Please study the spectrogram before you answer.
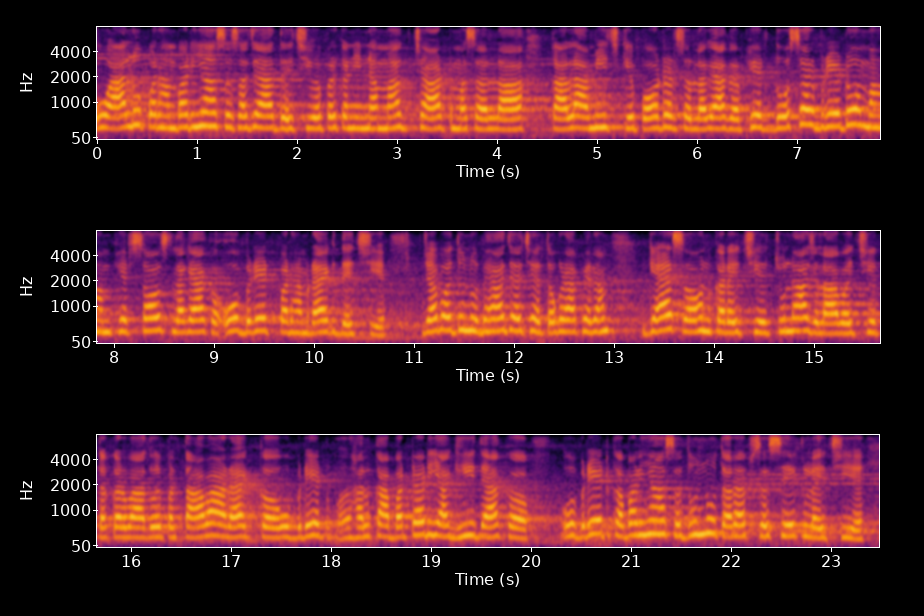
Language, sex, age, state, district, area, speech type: Maithili, female, 30-45, Bihar, Madhubani, urban, spontaneous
